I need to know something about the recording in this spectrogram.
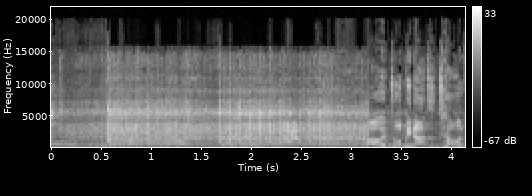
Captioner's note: gun fire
